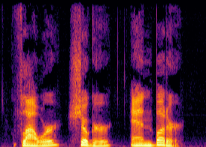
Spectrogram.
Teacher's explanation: Notice that this is a list, so there are short pauses between each item. Notice also that each ingredient is stressed because this information is important.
